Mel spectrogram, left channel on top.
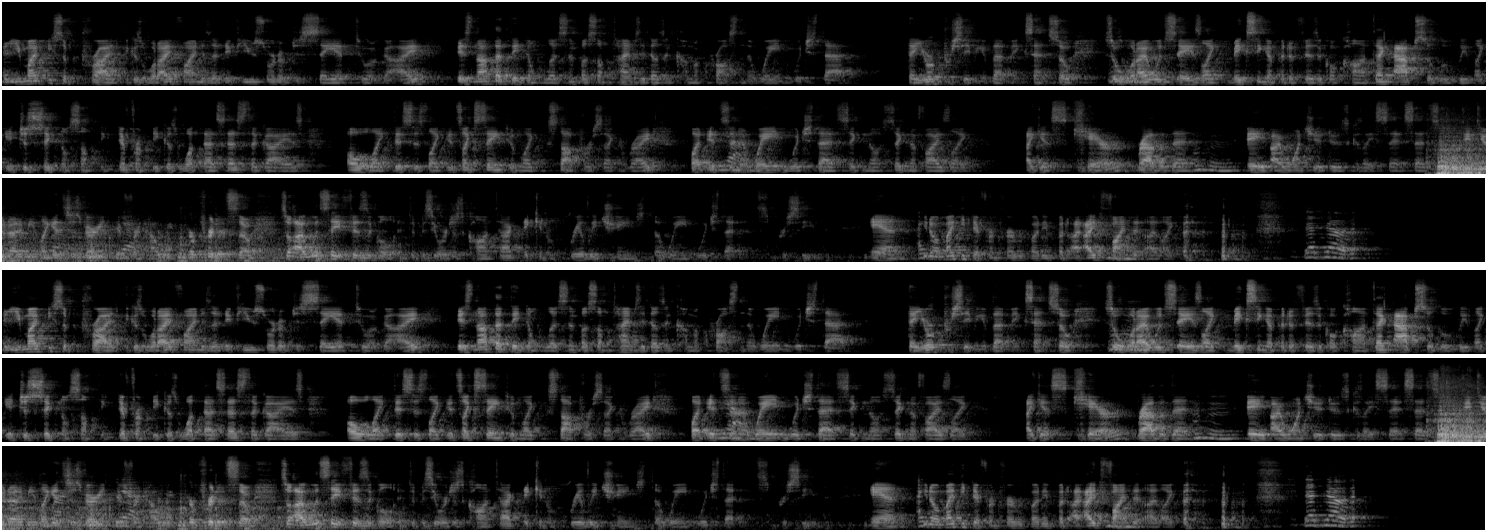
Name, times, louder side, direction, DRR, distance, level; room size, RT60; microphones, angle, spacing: voice 1, 0.0-8.4 9.1-24.5 25.1-26.8 27.3-37.8 38.4-41.7 42.2-42.5, right 3 dB, 5° right, -2 dB, 1.6 m, -36 dB
voice 2, 11.1-11.5 22.0-22.4 26.7-27.2 30.1-30.4 30.8-31.2 38.8-39.0 40.7-41.0 42.5-43.2, right 4 dB, 55° right, 6 dB, 1.0 m, -40 dB
Thunder, 29.1-34.1 34.7-34.9 35.6-38.4 38.7-38.8, right 2 dB, 25° right, 1.4 m, -36 dB
16.5 x 15.5 x 4.7 m, 0.82 s
head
